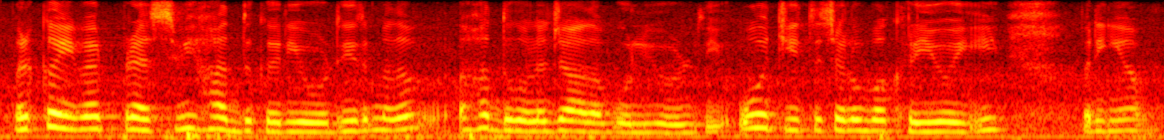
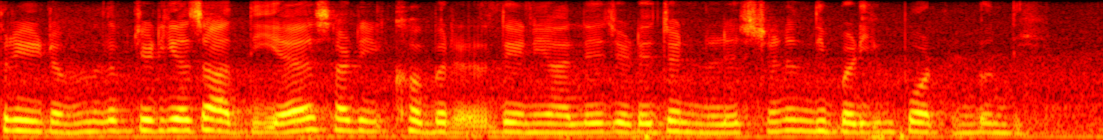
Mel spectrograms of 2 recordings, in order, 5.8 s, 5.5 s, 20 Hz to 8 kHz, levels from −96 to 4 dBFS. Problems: constant background noise, echo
